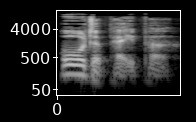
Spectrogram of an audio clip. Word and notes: order paper: British English

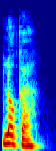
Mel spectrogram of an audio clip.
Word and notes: logger: British English

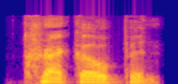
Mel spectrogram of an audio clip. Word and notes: crack open: American English

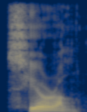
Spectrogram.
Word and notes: sural: British English

